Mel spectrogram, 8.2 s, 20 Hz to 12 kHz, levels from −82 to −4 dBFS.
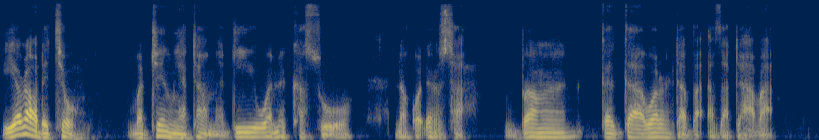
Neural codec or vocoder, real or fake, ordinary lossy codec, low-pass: codec, 24 kHz, 0.9 kbps, WavTokenizer, small release; fake; Opus, 32 kbps; 10.8 kHz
